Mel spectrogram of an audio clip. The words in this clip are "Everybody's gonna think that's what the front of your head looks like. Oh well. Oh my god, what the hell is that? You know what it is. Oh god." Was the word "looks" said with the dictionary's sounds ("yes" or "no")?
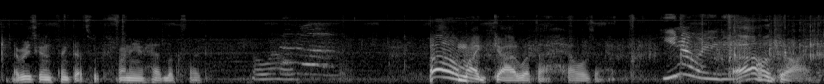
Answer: yes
